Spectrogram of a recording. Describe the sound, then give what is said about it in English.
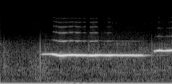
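A man riding along at a leisurely pace in the evening whistles a short, lilting tune, a long held note sliding slightly before stepping up higher, clear over a faint background hiss with no talking. “He rode along at a leisurely pace and whistled as he went.”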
